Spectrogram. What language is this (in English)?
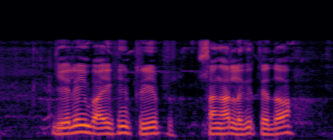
Santali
